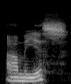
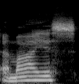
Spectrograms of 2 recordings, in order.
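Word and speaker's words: Amyas: And the way it was said then is Ammius, which is how I like it said. But I've also heard Ammius, Amius, a lot of different pronunciations.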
